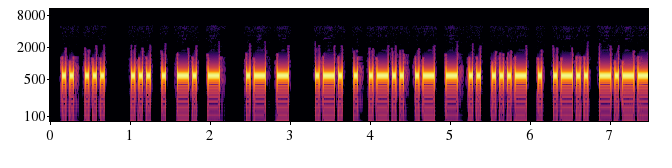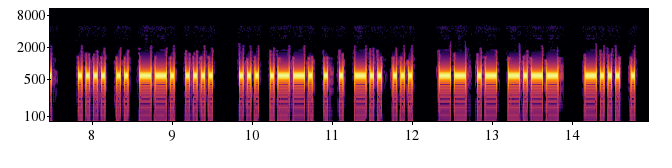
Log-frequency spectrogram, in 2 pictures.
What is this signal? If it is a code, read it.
Morse code, heard as a keyed tone, about 25 wpm, 600 Hz. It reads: IS SENT AT RELATIVELY HIGH SPEEDS MAY BE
